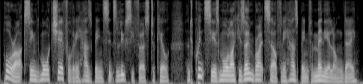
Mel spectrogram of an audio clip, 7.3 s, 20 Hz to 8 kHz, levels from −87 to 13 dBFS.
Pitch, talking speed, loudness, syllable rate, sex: 110 Hz, 265 wpm, -18 LUFS, 5.7 syllables/s, male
